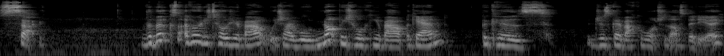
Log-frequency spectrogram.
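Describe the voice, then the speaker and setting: A woman's somewhat breathy voice, fairly quick and lively in intonation, broken by long, frequent pauses. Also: fairly high pitch for a woman. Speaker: book vlogger. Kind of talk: casual chat. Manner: chatty, rambling. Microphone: no microphone.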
